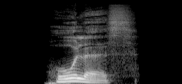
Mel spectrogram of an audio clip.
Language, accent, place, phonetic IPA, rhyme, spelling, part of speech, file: German, Germany, Berlin, [ˈhoːləs], -oːləs, hohles, adjective, De-hohles.ogg
- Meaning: strong/mixed nominative/accusative neuter singular of hohl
